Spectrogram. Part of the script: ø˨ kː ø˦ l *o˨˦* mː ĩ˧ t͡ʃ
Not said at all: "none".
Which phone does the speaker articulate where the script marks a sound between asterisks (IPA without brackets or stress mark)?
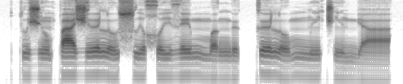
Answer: o˨˦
